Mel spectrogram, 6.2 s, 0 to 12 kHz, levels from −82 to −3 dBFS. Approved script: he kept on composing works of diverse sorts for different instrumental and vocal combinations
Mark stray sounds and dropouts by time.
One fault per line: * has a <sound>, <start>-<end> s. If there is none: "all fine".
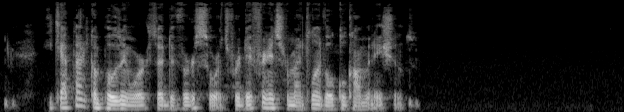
all fine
